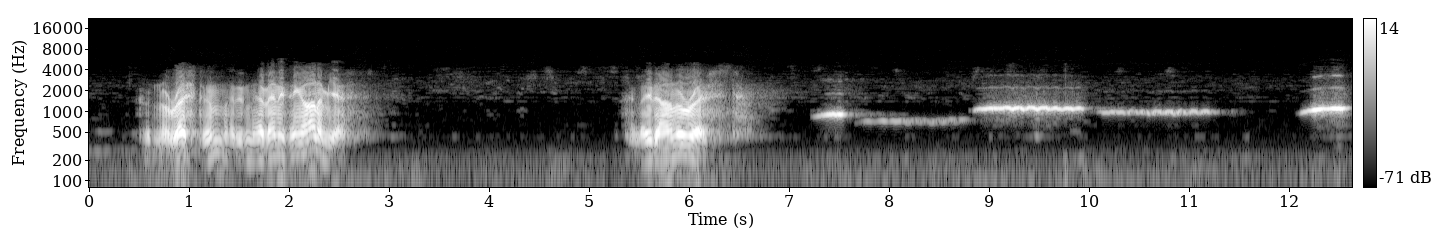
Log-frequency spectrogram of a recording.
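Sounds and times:
speech: 1.0 - 2.7, 5.4 - 6.4
person whistling a slow tune: 7.3 - 11.3, 12.1 - 12.6.

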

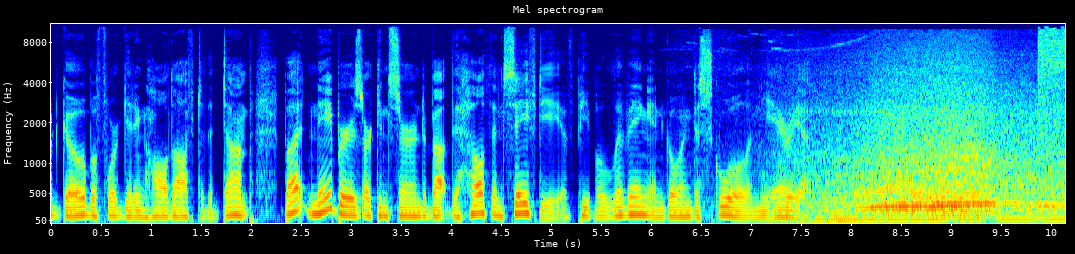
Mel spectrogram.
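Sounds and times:
speech: 0.0 - 8.0
garbage truck engine droning: 7.0 - 10.1
garbage truck air brakes hissing: 9.8 - 10.1.

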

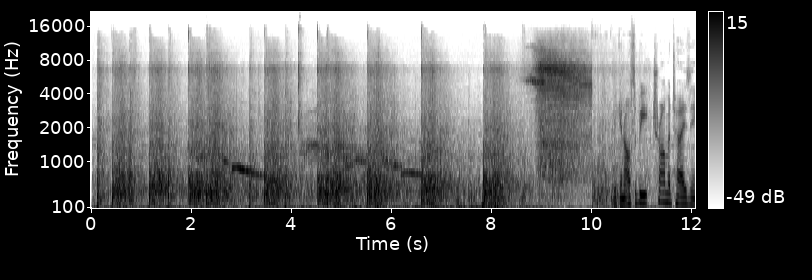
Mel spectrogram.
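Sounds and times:
whistling firework rockets rising: 0.0 - 10.2
firecrackers crackling and popping in dense bursts: 0.0 - 11.6
hissing spray of fireworks: 8.7 - 10.0
speech: 10.6 - 12.0.

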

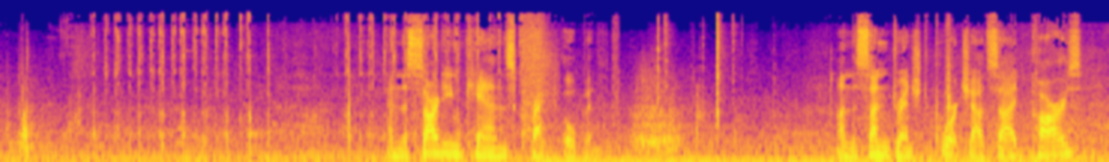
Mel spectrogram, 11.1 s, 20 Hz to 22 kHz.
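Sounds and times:
blade scraping marrow bones being trimmed in a restaurant kitchen: 0.7 - 2.7, 3.3 - 5.6
speech: 3.9 - 6.2, 8.4 - 11.0.

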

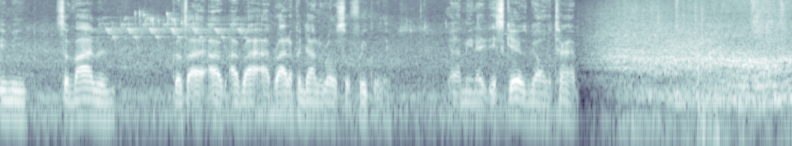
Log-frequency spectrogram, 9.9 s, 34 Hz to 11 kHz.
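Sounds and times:
speech: 0.0 - 1.6, 2.2 - 5.0, 5.6 - 7.5
truck speeding past on a road: 7.3 - 9.9.

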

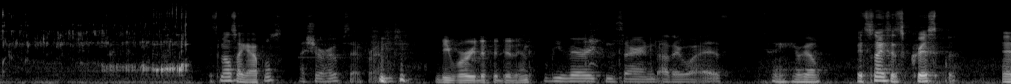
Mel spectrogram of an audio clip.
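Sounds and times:
cider pouring into a small flask: 0.0 - 2.0
speech: 2.2 - 10.1.

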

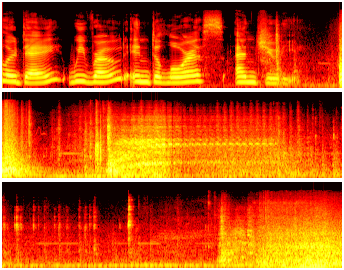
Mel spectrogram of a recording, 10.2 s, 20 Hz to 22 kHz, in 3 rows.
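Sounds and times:
speech: 0.0 - 3.6, 4.4 - 5.1
truck engine cranking and starting: 3.1 - 10.1
truck engine revving: 3.9 - 10.1.

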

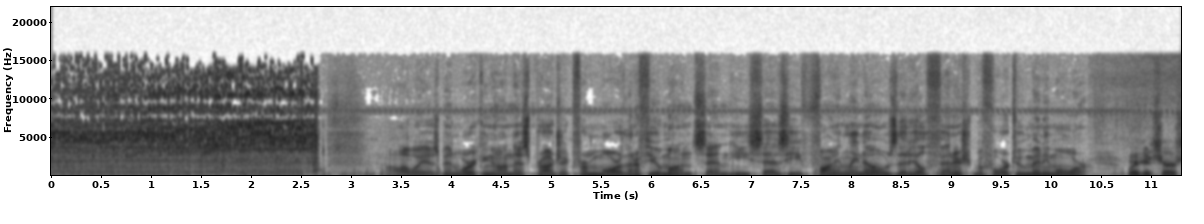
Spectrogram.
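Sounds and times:
cordless power drill driving a screw into a board: 0.0 - 2.8
speech: 3.5 - 11.2.

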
